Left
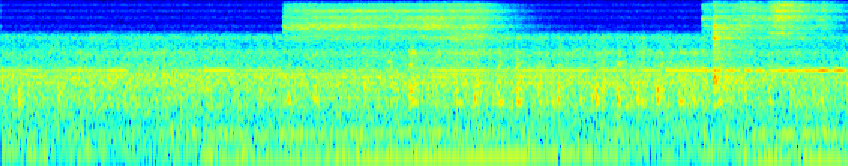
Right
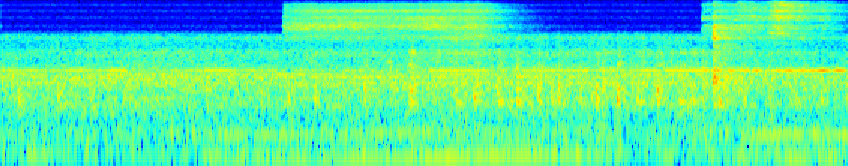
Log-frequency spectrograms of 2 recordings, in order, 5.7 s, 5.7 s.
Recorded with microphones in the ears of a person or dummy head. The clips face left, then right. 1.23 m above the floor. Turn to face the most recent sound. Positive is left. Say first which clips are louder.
# even
turn(degrees=10)  # may be behind; listen again after turning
